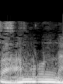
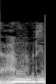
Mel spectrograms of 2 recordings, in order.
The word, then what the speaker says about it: عمرو: إن هذه الواو التي تلحق كلمة عمرو في الرفع والجر لا ننطقها في القراءة، فهي حرف زائد يكتب ولا ينطق.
